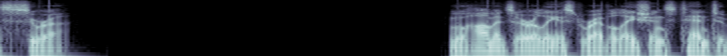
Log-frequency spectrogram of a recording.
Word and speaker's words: surah: New Testament arranged in 114 sections called Suez pronounce Sura Mohamed's earliest revelations tend to be short rhetorically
